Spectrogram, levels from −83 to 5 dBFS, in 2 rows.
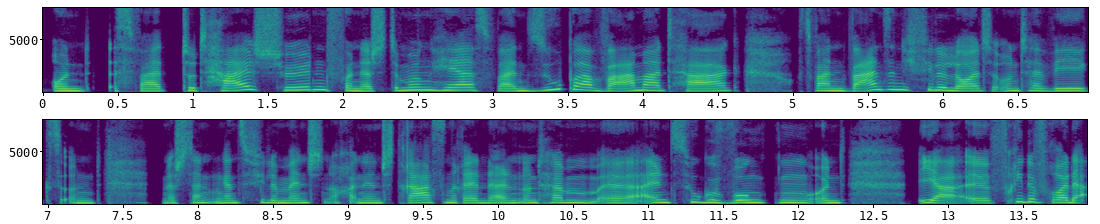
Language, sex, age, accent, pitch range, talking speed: German, female, 20-39, German, 205-250 Hz, 175 wpm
